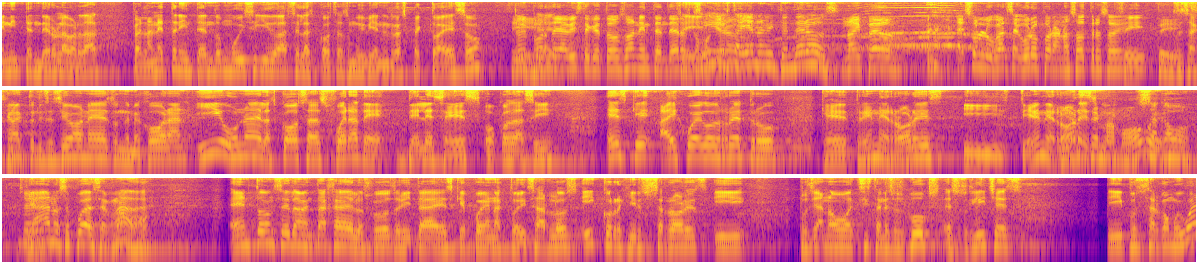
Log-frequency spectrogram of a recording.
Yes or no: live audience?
yes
